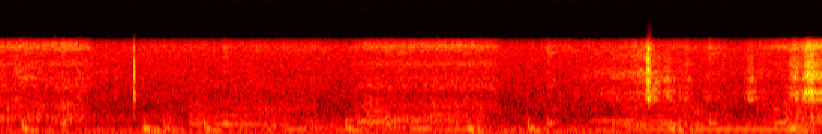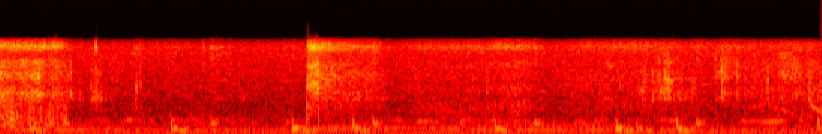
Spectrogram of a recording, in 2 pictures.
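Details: Cat sleeping in a quiet room, snoring with soft, low rumbling snores and faint sniffing; harmless snoring.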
